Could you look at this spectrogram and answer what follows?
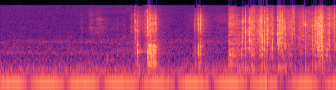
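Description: Foil zip-lock pouches crinkling as they are handled: two short rustles about two and three seconds in, then a denser stretch of crinkling near the end. A low hum pulsing about twice a second runs underneath.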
